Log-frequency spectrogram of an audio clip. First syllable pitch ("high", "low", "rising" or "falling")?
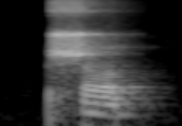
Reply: low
